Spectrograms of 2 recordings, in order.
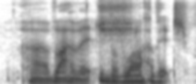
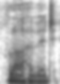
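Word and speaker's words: Vlahović: I think one of the big issues we're having with signing a Vlahovic, is that how you say it? – Vlahovic. – Vlahovic.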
